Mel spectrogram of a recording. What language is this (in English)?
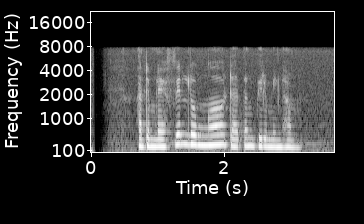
Javanese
